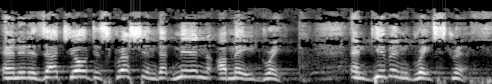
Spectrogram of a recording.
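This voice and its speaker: A man's extremely high-pitched voice comes through in an animated tone with ordinary pitch variation. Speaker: preacher. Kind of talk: sermon. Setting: church. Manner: animated, exhorting the congregation in call-and-response.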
